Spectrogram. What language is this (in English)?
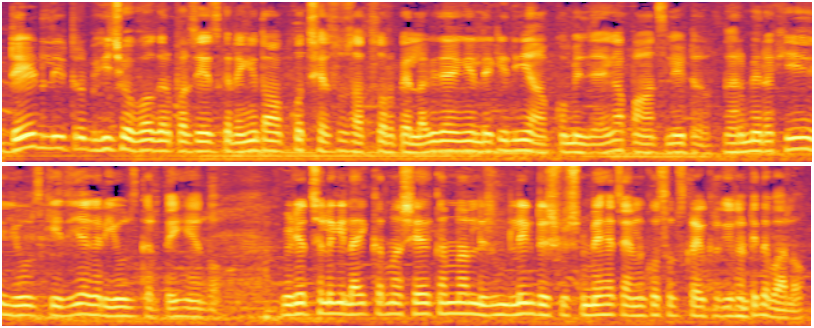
Hindi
